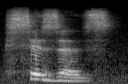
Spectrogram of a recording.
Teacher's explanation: We don't pronounce the R because it falls after the vowel sound, so scissors, scissors. So it's a Z sound in the middle, it's not an S. So we want the true S to start and then we want a Z in the middle, so scissors.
